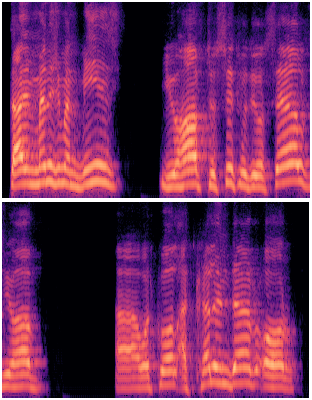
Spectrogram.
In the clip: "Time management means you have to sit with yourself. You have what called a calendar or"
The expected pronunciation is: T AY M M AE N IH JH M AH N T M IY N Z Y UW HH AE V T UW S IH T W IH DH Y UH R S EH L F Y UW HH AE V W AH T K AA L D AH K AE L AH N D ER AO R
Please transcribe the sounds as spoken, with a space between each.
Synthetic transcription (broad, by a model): T AY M M AE N IH JH M AH N T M IY N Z Y UW HH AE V T UW S IH T W IH DH Y UH R S EH L F Y UW HH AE V W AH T K AA L D AH K AE L AH N D ER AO R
